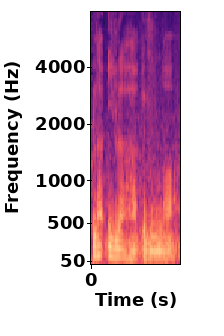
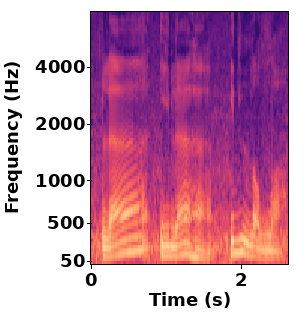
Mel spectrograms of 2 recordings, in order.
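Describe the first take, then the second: First: The vowel in the first word is cut short. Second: The vowel in the first word is held long. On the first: Truly there is a god besides God. The speaker calls it wrong. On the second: There is no god but God. The speaker calls it right.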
